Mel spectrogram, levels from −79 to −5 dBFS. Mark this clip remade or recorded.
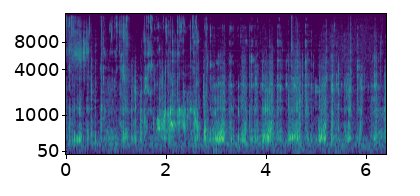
recorded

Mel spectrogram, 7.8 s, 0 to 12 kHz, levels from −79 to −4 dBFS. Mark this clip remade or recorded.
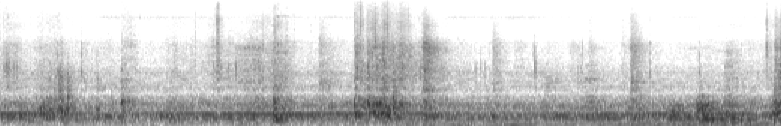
remade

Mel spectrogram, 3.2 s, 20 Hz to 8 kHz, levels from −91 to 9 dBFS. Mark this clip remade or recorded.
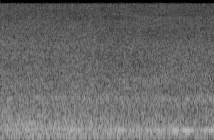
recorded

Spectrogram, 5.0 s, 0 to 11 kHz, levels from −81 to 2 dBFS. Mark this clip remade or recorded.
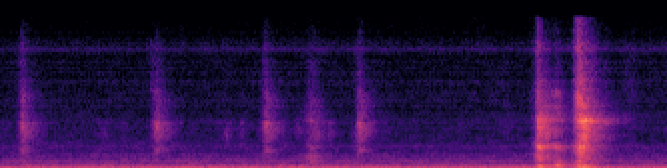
remade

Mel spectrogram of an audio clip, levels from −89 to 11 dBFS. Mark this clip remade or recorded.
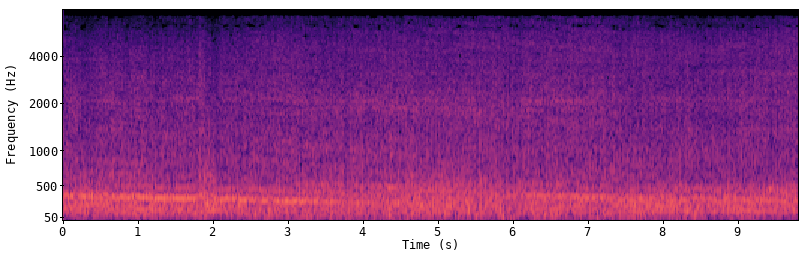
remade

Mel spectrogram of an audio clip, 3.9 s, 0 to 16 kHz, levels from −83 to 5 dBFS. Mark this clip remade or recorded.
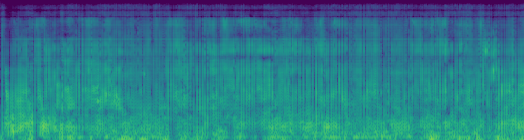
remade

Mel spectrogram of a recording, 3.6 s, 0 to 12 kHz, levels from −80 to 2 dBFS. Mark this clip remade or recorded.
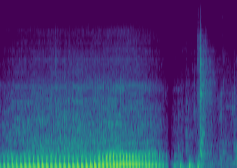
remade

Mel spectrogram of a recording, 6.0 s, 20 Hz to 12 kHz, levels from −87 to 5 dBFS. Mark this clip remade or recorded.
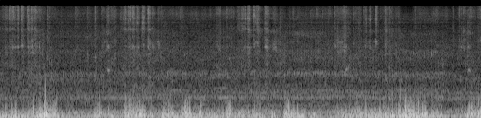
remade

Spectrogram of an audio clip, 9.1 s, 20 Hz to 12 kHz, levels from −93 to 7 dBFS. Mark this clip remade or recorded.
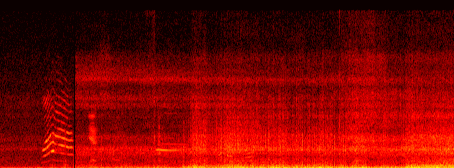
recorded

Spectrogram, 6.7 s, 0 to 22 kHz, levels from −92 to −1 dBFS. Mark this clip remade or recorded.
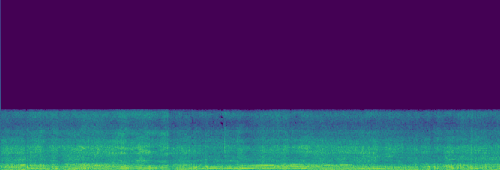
remade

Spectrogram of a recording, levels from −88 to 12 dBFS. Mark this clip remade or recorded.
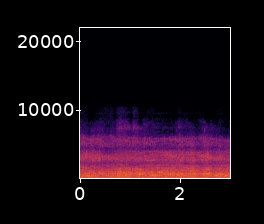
remade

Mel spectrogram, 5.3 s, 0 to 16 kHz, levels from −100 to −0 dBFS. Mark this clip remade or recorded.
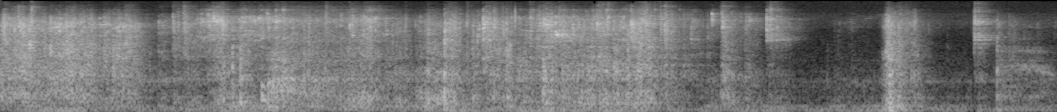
recorded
